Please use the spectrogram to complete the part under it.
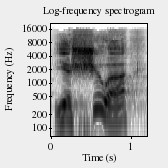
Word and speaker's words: Yeshua: The Greek word is a transliteration of the Hebrew word that we know in English as Joshua, but there's no J in Hebrew. It's pronounced Yeshua. And in English, the very same name that in Latin is translated Jesus is also translated Joshua.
